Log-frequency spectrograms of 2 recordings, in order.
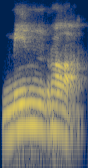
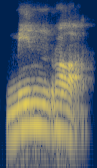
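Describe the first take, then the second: First: The n is pronounced clearly before the r. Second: The same.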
